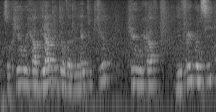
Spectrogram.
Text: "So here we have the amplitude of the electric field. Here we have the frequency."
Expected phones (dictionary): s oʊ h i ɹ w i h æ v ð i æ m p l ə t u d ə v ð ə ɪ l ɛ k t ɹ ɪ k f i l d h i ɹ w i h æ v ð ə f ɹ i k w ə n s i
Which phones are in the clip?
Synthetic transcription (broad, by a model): s oʊ h i ɹ w i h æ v ð i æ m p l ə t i ə v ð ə ɪ l ɛ k t ɹ ɪ k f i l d h i ɹ w i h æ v ð ə f ɹ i k w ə n s i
